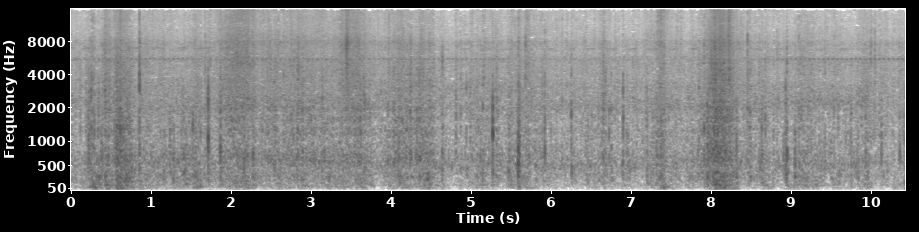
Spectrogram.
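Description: Dried palm leaves rustling and crackling as they are handled and stacked, with scattered crisp clicks and several louder rustles, the loudest about eight seconds in.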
